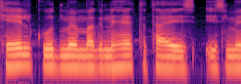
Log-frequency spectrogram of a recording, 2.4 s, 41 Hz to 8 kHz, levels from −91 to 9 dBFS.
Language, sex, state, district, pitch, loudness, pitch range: Hindi, male, Jharkhand, Deoghar, 120 Hz, -15 LUFS, 115-125 Hz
